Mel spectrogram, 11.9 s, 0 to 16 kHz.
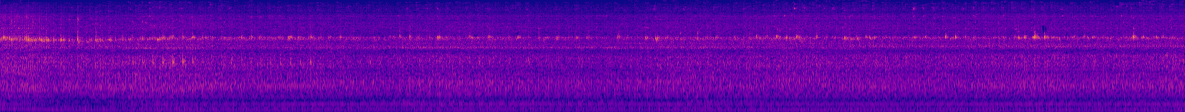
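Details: Detroit Diesel 6V92 in MC9 bus, cold start in late October (engine around 39–40°F): after more throttle all cylinders light and it settles to a steady, even idle with no missing beats; owner suspects leaking/clogged injectors or stuck rings.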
